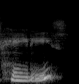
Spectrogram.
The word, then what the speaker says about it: Hades: So now we're going to move on to Hades, sometimes pronounced Hades.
